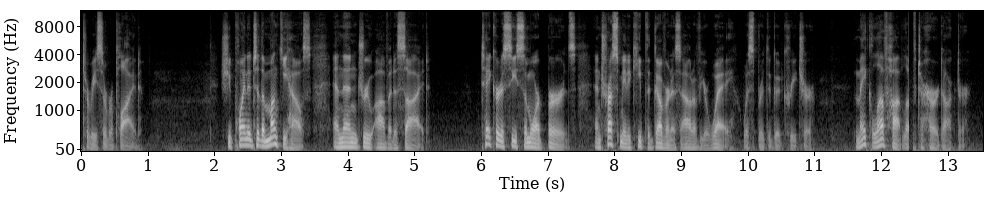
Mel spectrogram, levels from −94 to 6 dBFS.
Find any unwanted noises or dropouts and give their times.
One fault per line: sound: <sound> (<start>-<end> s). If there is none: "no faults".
sound: dropout (12.4-12.5 s)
